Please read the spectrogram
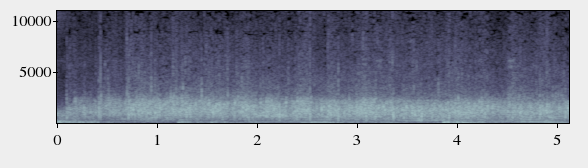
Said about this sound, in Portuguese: Uma salva de palmas.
